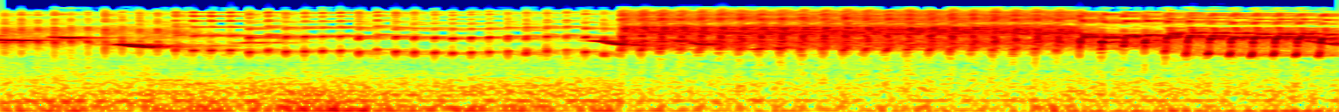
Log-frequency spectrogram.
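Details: Lovebird's long ngekek trill, a training master for young birds: begins with a dipping whistle and quick ticking chatter, then bursts after three seconds into a dense, harsh, very high continuous rattle.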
